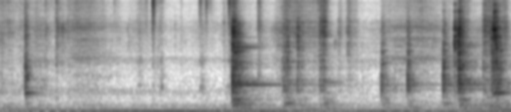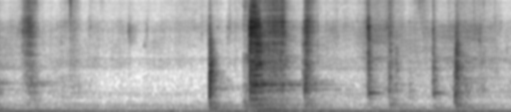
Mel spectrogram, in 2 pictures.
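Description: Metal wrench clicks and clanks against an old truck during an oil change, a few sharp knocks and scrapes scattered over a low steady hum, close by with no talking.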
